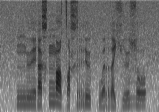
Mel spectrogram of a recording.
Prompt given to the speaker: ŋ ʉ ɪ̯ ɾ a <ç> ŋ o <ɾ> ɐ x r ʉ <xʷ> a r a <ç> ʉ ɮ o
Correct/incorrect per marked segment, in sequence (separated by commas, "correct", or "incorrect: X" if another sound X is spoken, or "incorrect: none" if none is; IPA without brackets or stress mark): incorrect: x, incorrect: tˤ, incorrect: kʷ, correct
